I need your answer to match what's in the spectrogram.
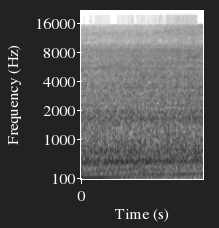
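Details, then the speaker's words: Ford Mustang GT Coyote V8 with belt-driven ESS centrifugal supercharger: even high whistle or chirp over a steady V8 idle with faint airy hiss, no knocking or grinding; normal blower noise. "At idle, this thing will chirp. It's a weird noise. I'll put a clip of it in. And then when you're letting off throttle, it goes psh."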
